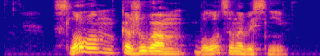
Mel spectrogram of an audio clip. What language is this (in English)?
Ukrainian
